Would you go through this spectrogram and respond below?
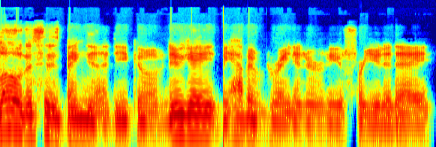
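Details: Adult male speaker; Normal speech.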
